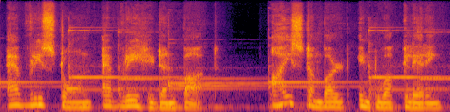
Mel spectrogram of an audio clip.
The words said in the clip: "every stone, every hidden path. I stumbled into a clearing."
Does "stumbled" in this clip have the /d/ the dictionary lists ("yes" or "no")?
yes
